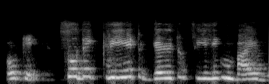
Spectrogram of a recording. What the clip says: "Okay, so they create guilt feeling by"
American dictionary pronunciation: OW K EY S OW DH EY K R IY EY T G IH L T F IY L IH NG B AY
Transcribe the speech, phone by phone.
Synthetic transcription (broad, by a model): OW K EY S OW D EY K R IY EY T G IH L T F IY L IH NG B AY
